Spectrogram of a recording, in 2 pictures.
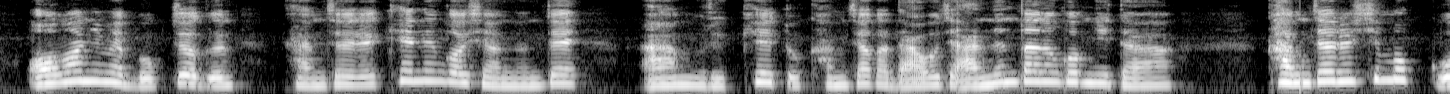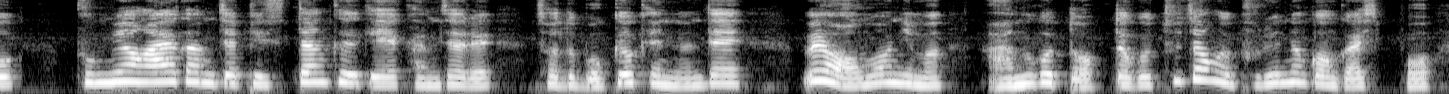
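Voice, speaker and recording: Speaking at medium pitch, a woman narrates her own story as a daughter-in-law in steady, conversational scripted narration tinged with wry exasperation.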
